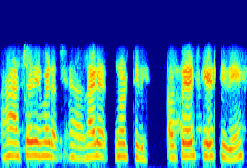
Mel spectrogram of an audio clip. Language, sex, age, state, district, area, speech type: Kannada, female, 18-30, Karnataka, Kodagu, rural, conversation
